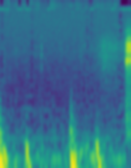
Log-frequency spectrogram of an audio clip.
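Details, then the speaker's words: Low, regular lub-dub thumps through a stethoscope, a heartbeat played as a mystery sound, the sound a doctor hears on a chest. "that it's your heart beating over and over and over again like the ticking of a clock that sound you heard is the sound the doctor hears when he puts a stethoscope to your chest"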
